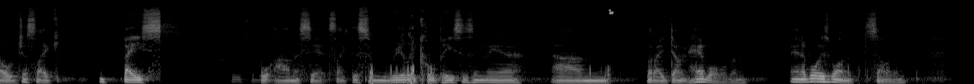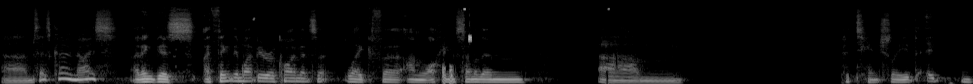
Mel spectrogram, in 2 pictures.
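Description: From 1.6 to 2.62 s, the sound likely suffers from one channel inverted: reversed polarity cancels the shared centre in mono, dropping the level by about 23 dB to a faint residue. DAB burbling follows at 3.59 to 4.35 s, 5.9 to 6.24 s, 8.48 to 8.89 s, 12.16 to 12.55 s, 14.16 to 14.46 s and 15.8 to 15.92 s. Weak reception lets a fraction of a percent of bit errors corrupt the audio frames, causing short blips of noise and sub-bands jumping in level.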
